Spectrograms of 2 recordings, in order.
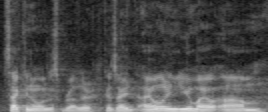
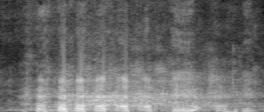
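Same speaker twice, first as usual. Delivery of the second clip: a bright burst of real laughter, higher and louder; 6 semitones higher, 7 dB louder than usual. Real, not acted. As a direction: laugh out loud, delighted about retiring. Laughs about upcoming retirement.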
